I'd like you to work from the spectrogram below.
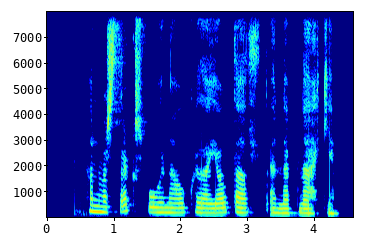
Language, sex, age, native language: Icelandic, female, 40-49, Icelandic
